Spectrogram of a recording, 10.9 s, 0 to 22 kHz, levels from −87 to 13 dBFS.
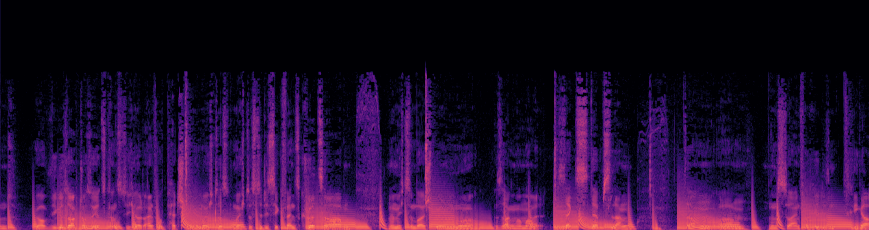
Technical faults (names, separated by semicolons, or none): loud pop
